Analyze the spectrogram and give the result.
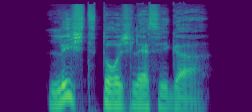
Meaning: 1. comparative degree of lichtdurchlässig 2. inflection of lichtdurchlässig: strong/mixed nominative masculine singular 3. inflection of lichtdurchlässig: strong genitive/dative feminine singular
- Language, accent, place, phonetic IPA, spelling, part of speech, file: German, Germany, Berlin, [ˈlɪçtˌdʊʁçlɛsɪɡɐ], lichtdurchlässiger, adjective, De-lichtdurchlässiger.ogg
